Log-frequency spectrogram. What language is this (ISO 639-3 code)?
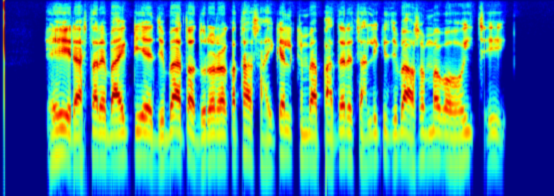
ori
